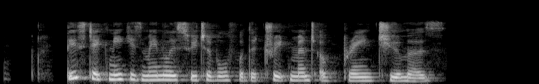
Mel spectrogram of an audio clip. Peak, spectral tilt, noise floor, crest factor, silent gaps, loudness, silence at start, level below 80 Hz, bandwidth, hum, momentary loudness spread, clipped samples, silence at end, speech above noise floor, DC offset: -2 dBFS; -4.5 dB/octave; under -90 dBFS; 16 dB; none; -17 LUFS; 0.65 s; -60 dBFS; 7.8 kHz; none; 9 LU; under 0.1%; 1 s; over 74 dB; under 0.1%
